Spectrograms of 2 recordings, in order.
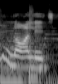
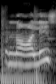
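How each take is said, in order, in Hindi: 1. यह word N sound से शुरू होता है। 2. यह वर्ड बोले जाने वाले K साउंड से शुरू होता है। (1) "हम इसे रीड करते हैं नॉलेज" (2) "अब हम इसे नॉलेज तो नहीं रीड करेंगे"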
